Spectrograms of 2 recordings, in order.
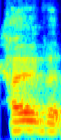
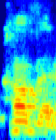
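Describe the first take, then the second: First: "covid" said COH-vid, long O; first syllable of "covid" rhymes with so. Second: "covid" said COV-id, short O; first syllable of "covid" like the start of coffee. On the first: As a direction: say "covid" with the vowel of go. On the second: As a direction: say "covid" with the vowel of hot. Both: Shown as a demonstration. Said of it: "pronounce it covid or covid".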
